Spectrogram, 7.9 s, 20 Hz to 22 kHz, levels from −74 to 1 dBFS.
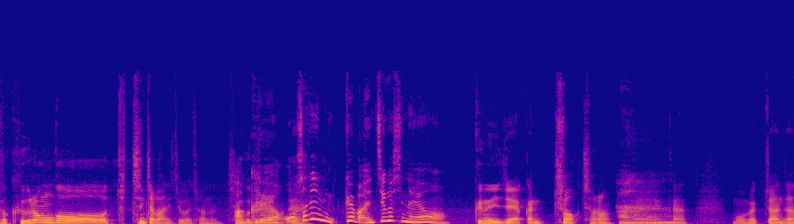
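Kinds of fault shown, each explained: echo leak: a far-end echo canceller likely passed some loudspeaker pickup back, so four brief, very faint scraps of the speech return 292 ms late.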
